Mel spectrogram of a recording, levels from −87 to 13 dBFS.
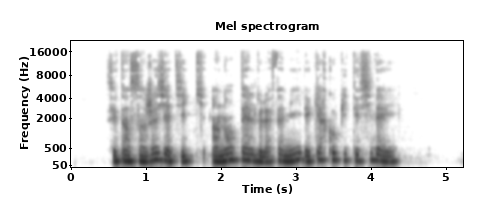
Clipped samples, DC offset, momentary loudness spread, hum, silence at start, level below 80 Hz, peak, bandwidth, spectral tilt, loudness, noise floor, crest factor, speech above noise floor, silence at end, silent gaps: under 0.1%; under 0.1%; 9 LU; none; 0.5 s; -54 dBFS; -2 dBFS; 16 kHz; -7.5 dB/octave; -15 LUFS; -74 dBFS; 14 dB; 60 dB; 0.85 s; none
